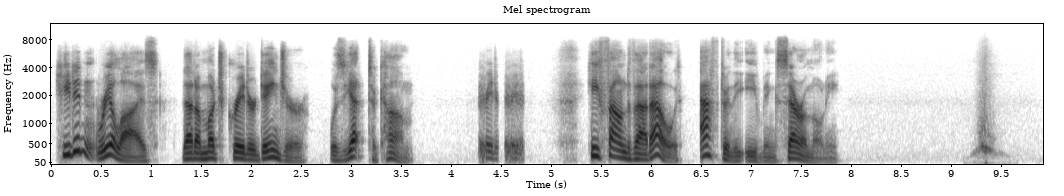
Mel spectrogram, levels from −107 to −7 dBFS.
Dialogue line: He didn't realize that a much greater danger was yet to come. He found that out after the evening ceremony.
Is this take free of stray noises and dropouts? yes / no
no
